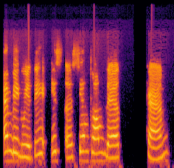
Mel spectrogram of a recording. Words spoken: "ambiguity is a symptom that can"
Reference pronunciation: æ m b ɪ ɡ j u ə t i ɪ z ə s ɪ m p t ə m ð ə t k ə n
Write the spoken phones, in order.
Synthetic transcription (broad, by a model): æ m b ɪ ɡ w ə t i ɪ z ə s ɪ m t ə m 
